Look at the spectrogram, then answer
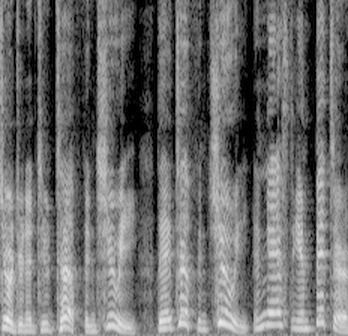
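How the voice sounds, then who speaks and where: A man's put-on character voice, high-pitched with very wide pitch swings, on a very clean recording with a silent background. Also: moderate pace. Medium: read story.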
